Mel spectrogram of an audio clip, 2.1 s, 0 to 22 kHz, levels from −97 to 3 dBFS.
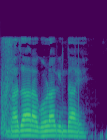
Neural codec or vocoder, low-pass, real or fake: none; 7.2 kHz; real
